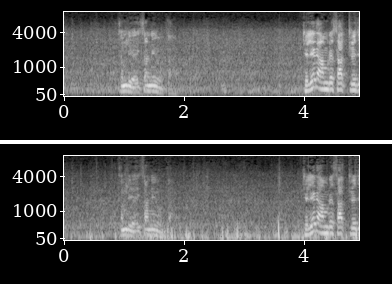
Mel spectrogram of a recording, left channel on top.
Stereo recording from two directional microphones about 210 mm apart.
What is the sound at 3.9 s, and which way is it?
Speech, 15° right (ahead or behind).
